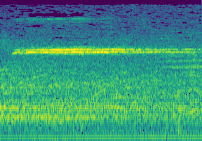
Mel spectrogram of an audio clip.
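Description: One long, steady, high-pitched whistle blast held for nearly two seconds, over the background noise of the arena.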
